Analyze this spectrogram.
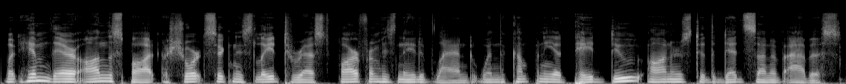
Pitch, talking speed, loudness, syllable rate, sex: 115 Hz, 215 wpm, -18 LUFS, 4.7 syllables/s, male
